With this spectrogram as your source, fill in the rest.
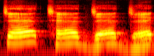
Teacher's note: स्पर्श संघर्षी व्यंजन की हम बात करते हैं तो च वर्ग के बोलने में सांस कुछ घर्षण के साथ निकलती है।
